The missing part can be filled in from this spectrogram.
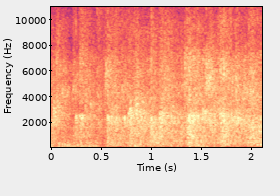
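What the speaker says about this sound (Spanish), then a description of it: "Dale un aplauso al Señor." A church congregation applauding together, a steady dense wash of clapping that holds at an even level throughout, with faint voices mixed in.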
